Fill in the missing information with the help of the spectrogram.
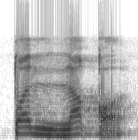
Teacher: سے، طلق، طا حروف مستعلیہ میں سے پر پڑھا جائے گا، قاف حروف قلقلہ میں سے اس کو بھی قلقلہ کے ساتھ پڑھیں گے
